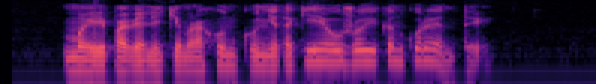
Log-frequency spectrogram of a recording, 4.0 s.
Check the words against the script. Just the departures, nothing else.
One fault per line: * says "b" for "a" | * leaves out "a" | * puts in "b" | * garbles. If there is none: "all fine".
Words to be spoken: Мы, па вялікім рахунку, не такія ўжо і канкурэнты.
all fine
